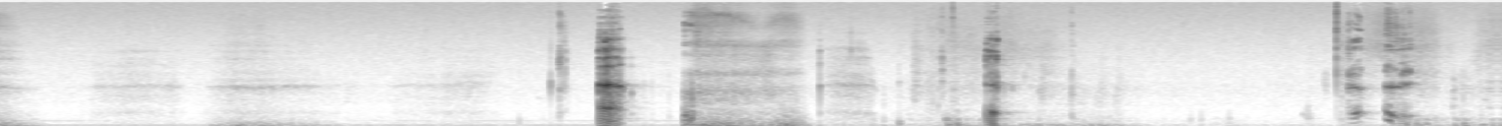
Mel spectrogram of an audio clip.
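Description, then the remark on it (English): A series of loud burps, some short and some drawn out and rumbling, spaced irregularly with breathy sounds between them over a faint low hum. “I'm burping like a motherfucker.”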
